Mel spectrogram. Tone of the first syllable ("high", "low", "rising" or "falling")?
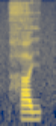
high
